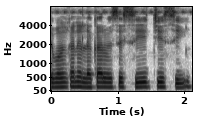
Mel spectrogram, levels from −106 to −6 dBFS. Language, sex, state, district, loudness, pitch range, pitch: Bengali, female, Assam, Hailakandi, -13 LUFS, 160-165 Hz, 160 Hz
